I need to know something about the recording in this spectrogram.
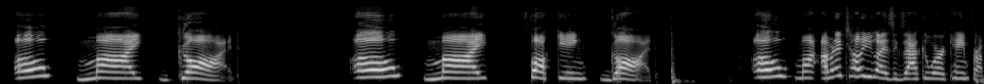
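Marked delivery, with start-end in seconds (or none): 0.2-8.2 seething, furious, very slow, drawn-out outraged disbelief. Realizing someone cropped them out of their footage, furious. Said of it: "I'm so pissed right now".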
